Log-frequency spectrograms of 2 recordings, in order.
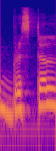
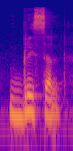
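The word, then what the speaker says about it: bristle: इसको भी ब्रिस्टल नहीं ब्रिसल, कास्टल नहीं कासल।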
